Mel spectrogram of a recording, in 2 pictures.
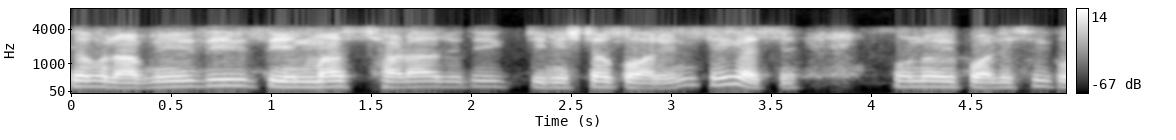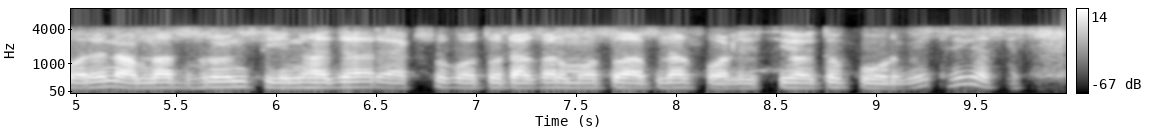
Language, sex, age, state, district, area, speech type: Bengali, male, 18-30, West Bengal, Paschim Medinipur, rural, conversation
